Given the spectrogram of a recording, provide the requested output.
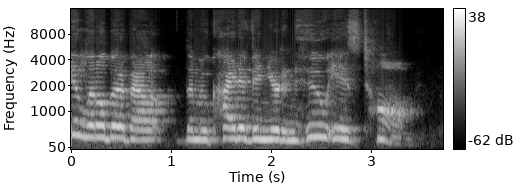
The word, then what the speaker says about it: Mukaida: mu kinda you say how do you say mu Qaeda it is mu Qaeda mu kaid a and that is Randy's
